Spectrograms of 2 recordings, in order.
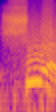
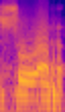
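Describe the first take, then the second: First: The word sounds like 'sure'. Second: The word sounds like 'sewer'. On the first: The speaker calls it right. "You say S U R E, sure" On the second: The speaker calls it wrong. "They'll say sewer"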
